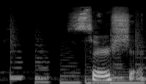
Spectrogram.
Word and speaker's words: Saoirse: No, I literally looked up how to pronounce her name. No, I'm messing up. Saoirse. It's actually Saoirse.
